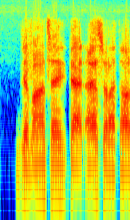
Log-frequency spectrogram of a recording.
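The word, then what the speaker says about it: Javonte: Javvante. Javvante.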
